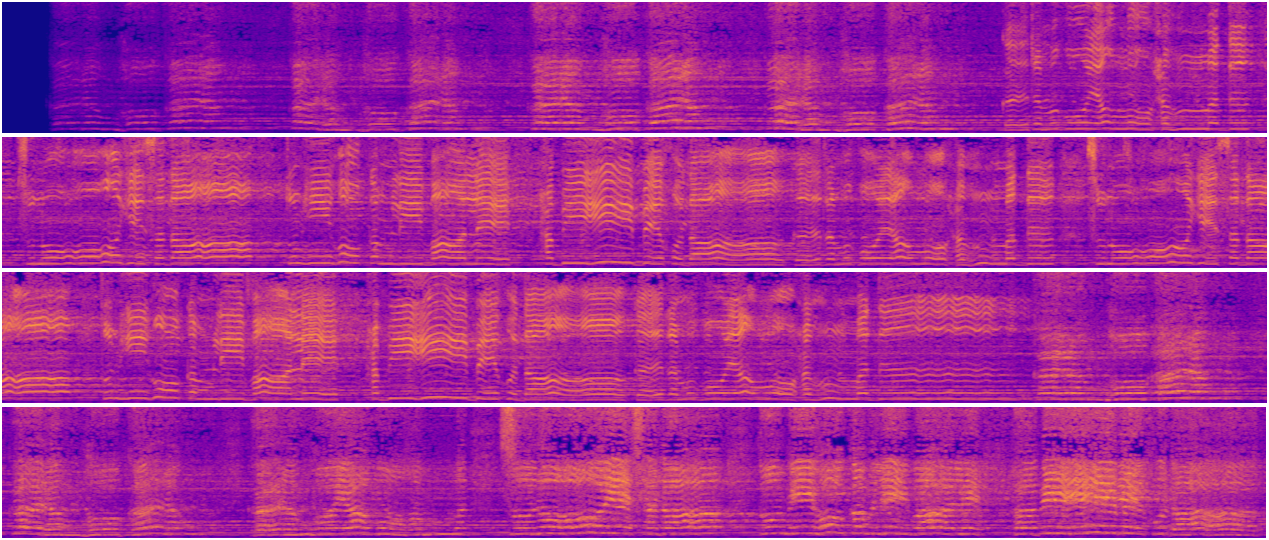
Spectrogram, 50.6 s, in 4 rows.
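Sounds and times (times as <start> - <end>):
naat ringtone: 0.5 - 50.5.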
